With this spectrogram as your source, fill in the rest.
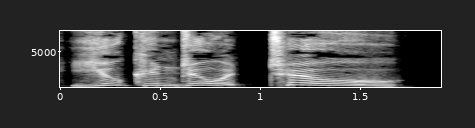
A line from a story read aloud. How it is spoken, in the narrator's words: shouted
